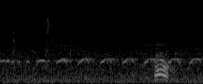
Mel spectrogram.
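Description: A bird calling in a fast, even series of short whistled notes on one pitch, about seven a second.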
